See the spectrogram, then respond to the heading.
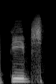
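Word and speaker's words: Pepys: Pues entonces, a ver, eh, Hombre, un dietario, el padre, yo creo, de todos los dietaristas es, em, se dice Pips, pero se escribe Pepis,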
